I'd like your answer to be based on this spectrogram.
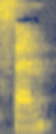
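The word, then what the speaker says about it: Sen (千): And spoiler alert for later, Chi can be, the Chi in Chihiro can also be pronounced as Sen, and that's where Sen comes from, which also still means a thousand, but it's a less beautiful way of saying thousands, apparently.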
